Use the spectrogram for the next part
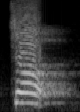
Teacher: च में अपन बोलेंगे तो अपने जीवा है वो तालु के लगेगी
